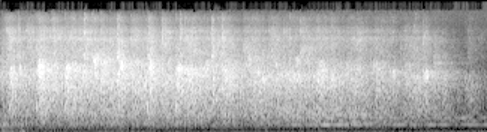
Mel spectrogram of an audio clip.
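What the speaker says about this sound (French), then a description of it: "Acclame le Seigneur Jésus." A church congregation applauding during a sermon, a steady wash of clapping that stays fairly faint and distant throughout and fades slightly toward the end.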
